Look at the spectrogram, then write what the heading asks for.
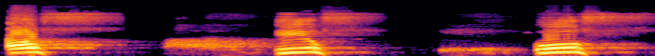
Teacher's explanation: itu namanya safir berdesir pada sebutan Huruf sad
